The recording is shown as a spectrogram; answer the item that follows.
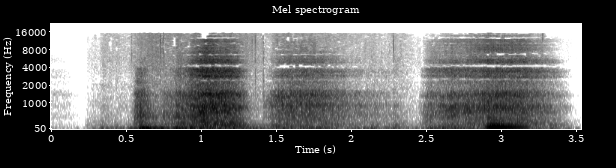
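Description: Rapid, labored breathing of a person, heard at a distance, comes as three long ragged gasping breaths with a raspy, hissing texture, alone without talk.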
